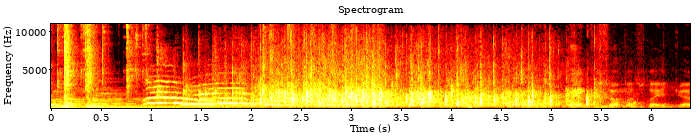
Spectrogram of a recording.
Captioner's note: audience applauding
